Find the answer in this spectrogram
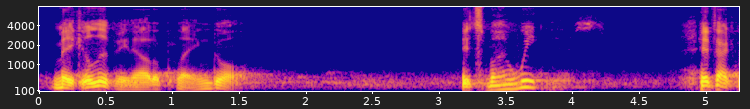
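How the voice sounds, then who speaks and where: A man's voice: medium pitch, mellow. A man giving a humorous motivational talk to a live audience, telling golf stories and laughing at his own jokes. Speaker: motivational speaker. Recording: long hall reverb.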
